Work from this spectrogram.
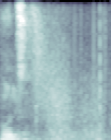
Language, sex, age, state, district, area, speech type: Nepali, male, 30-45, West Bengal, Jalpaiguri, rural, spontaneous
